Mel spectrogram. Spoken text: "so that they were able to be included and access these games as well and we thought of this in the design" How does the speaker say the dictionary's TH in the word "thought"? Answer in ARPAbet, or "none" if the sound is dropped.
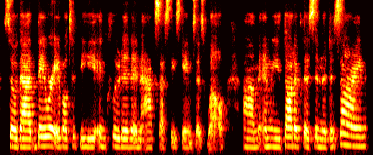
TH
